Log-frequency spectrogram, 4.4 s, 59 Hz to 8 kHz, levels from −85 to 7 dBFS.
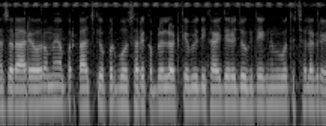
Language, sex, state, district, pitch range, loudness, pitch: Hindi, male, Chhattisgarh, Bastar, 130-135 Hz, -30 LUFS, 130 Hz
